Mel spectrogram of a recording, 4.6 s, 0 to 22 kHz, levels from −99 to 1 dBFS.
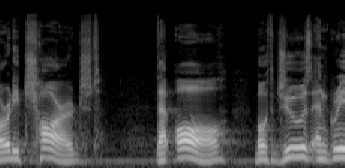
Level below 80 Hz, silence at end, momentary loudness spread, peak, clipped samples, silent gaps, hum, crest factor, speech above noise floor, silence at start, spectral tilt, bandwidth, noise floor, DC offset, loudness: -80 dBFS; 0 s; 15 LU; -14 dBFS; under 0.1%; none; none; 16 dB; 35 dB; 0 s; -6.5 dB/octave; 15 kHz; -66 dBFS; under 0.1%; -31 LUFS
